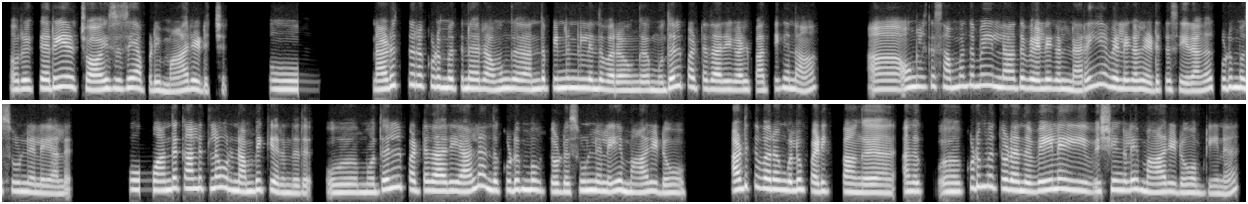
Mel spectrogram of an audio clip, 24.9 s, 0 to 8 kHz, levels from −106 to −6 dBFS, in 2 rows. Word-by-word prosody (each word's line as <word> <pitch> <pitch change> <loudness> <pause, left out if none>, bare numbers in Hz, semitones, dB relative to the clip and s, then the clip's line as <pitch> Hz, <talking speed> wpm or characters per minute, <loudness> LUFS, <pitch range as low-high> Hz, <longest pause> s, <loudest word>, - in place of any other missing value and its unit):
ஒரு 230 +1 +1 0.2
கரியர் 275 +4 +3
சாய்ஸஸே 235 +3 +2
அப்படி 205 -1 -4
மாறிடுச்சு. 205 -1 -2 0.4
இப்போ, 230 - -8 1.0
நடுத்தர 320 +8 +1
குடும்பத்தினர் 255 -4 +1
அவுங்க 245 +3 +1
அந்த 230 +3 +1
பின்னணியிலேருந்து 255 -2 +2
வரவுங்க, 205 0 -1 0.2
முதல் 265 +10 +1
பட்டதாரிகள் 220 -5 0
பார்த்தீங்கன்னா, 235 +1 -2 0.7
அ - - +2 0.3
அவுங்களுக்கு 290 +3 0
சம்மந்தமே 305 +4 -1
இல்லாத 265 -2 +1
வேலைகள் 235 -1 +2
நெறைய 260 - -1
வேலைகள் 235 -3 +2
எடுத்து 210 +3 -5
செய்றாங்க, 195 +2 -1
குடும்ப 270 0 +2
சூழ்நிலையால. 195 -7 -2 0.7
ஓ - - +1 0.3
அந்த 260 +4 +3
காலத்தில 295 +1 +2
ஒரு 280 - +1
நம்பிக்கை 250 +3 0
இருந்தது. 190 -2 -3 0.3
"ஒரு 200 +1 -1 0.2
முதல் 270 +10 +1
பட்டதாரியால 240 +3 +2
அந்த 255 -3 +3
குடும்பத்தோட 250 -4 0
சூழ்நிலையே 250 -1 +2
மாறிடும். 200 -2 -1 0.5
அடுத்து 325 +6 +2
வரவங்களும் 270 -1 +2
படிப்பாங்க. 220 -2 0 0.4
அந்த 225 0 +1
க் - - -84 0.2
அ - - +1 0.2
குடும்பத்தோட 315 -4 0
அந்த 230 -2 +2
வேலை 275 +3 +5 0.3
விஷயங்களே 255 +2 0
மாறிடும்" 205 -1 -1
அப்படின்னு. 180 -2 -6
240 Hz, 125 wpm, -19 LUFS, 215-265 Hz, 1.0 s, வேலை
